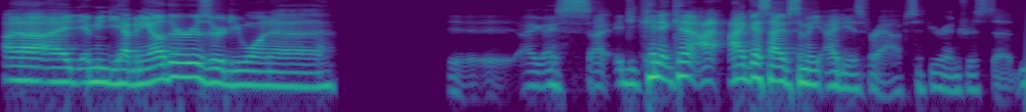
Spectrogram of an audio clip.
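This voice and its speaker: A man's voice: mid-range voice, lively intonation, fairly quick, bright, forceful tone. A man hosting a casual improvised comedy interview, stammering and hesitant, with a politely incredulous manner. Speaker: podcast host interviewing a guest.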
